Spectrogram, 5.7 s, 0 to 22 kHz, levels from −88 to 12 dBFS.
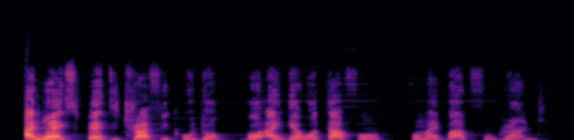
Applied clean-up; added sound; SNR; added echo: neural mask model DeepFilterNet 3.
